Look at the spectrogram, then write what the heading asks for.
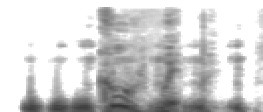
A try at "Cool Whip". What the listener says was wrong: Why are you saying it like that? Why are you saying it like that? Why are you emphasizing the H so much?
